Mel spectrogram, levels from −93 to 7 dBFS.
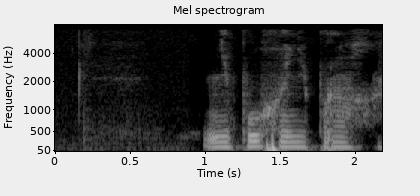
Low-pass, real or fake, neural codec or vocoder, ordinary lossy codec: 7.2 kHz; real; none; MP3, 48 kbps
